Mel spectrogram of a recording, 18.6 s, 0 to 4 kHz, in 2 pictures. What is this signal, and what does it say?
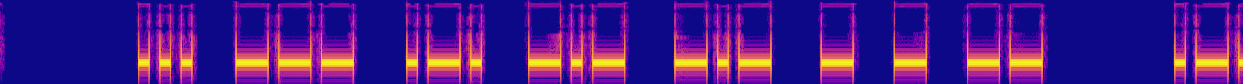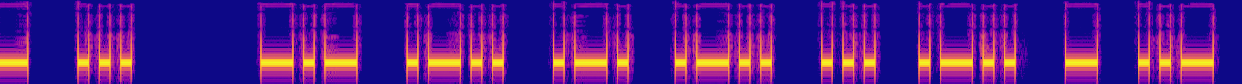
Morse code, heard as a keyed tone, about 15 wpm, spaced as for 13 wpm, 600 Hz. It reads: SORKKTTM WS KLRLSLTU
